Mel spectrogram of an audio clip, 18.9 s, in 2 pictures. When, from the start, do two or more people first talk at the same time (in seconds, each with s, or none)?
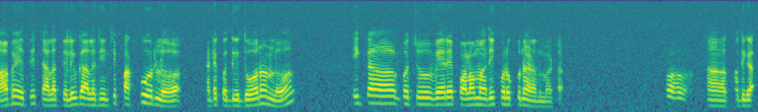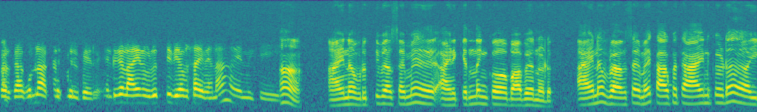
none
